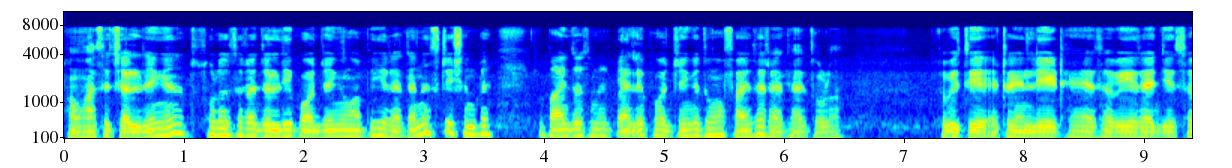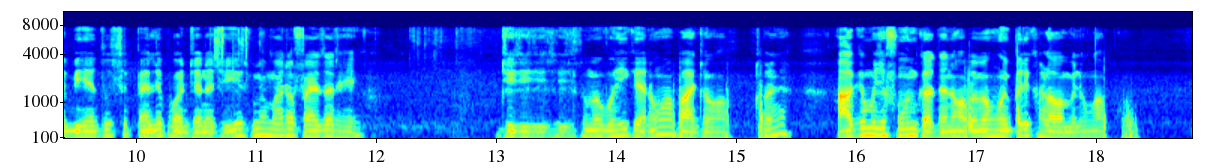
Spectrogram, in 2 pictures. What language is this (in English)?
Urdu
